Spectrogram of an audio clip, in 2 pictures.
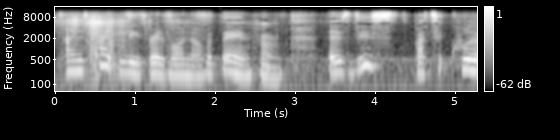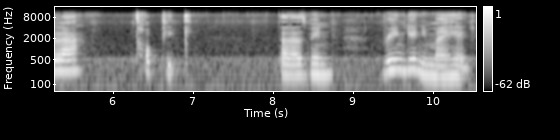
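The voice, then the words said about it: Relaxed, mellow late-night voice. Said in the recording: “I am feeling a little bit chilled, as you can hear from my voice.”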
